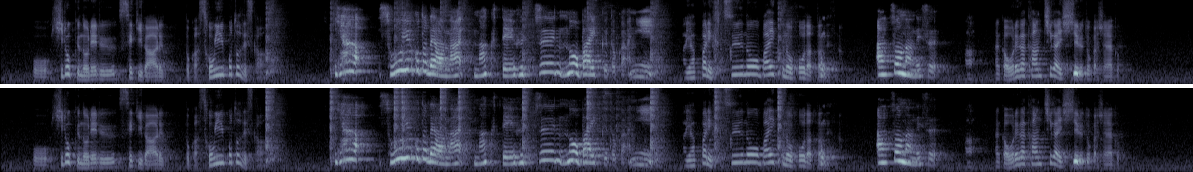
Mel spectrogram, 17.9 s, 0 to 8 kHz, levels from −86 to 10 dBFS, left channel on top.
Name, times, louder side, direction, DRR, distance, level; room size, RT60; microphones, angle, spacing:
voice 1, 0.5-2.5 2.9-4.0 10.2-12.5 14.5-14.6 14.9-16.2 16.5-16.8, left 2 dB, 25° left, 11 dB, 1.0 m, -35 dB
sound 1, 4.0-4.1 4.9-5.1 5.9-6.3 6.6-7.0 7.8-7.9 8.8-9.9 10.7-10.9 11.7-11.8, right 7 dB, 85° right, 3.4 m, -39 dB
voice 2, 5.0-9.8 12.3-12.4 13.1-14.1 16.1-16.2, left 2 dB, 45° left, 8 dB, 1.5 m, -28 dB
27.0 x 16.0 x 8.2 m, 0.74 s
head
